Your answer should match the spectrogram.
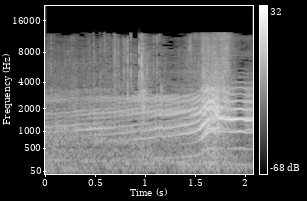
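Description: A long, high, wavering cry that rises in pitch and grows louder about a second and a half in.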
